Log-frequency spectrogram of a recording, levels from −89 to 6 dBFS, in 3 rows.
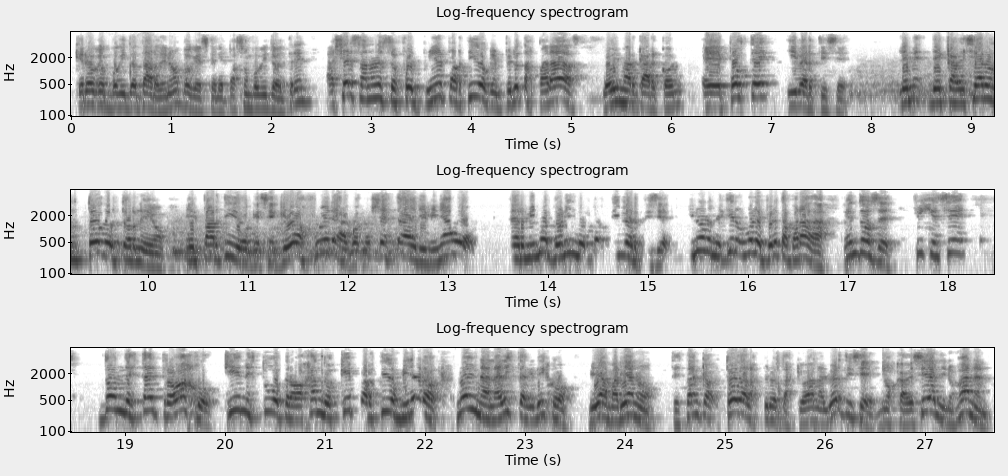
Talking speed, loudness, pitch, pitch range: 205 wpm, -22 LUFS, 235 Hz, 190-275 Hz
